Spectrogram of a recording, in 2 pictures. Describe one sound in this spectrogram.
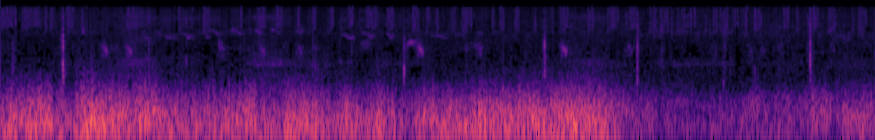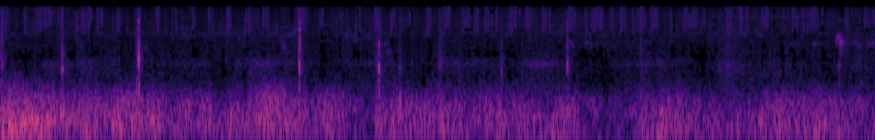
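Tall grass rustles in the wind.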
